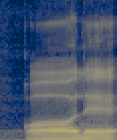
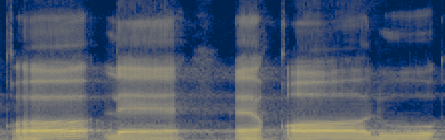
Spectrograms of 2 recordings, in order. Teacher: زي قال، هنا المد الطبيعي جاء مرتين في الكلمة. قال هذا ألف سكون، مد طبيعي يمد بمقدار حركتين. قال قالوا، هكذا مد طبيعي برضو جاء مرتين بعد القاف وبعد حرف اللام.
